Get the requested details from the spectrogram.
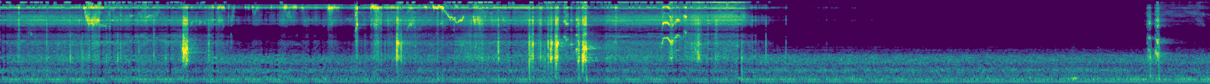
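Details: Microsuction of a large, deep impacted wax plug in an adult man's right ear canal, which was causing reduced hearing: high, steady suction hiss with scraping crackles and squeaks as wax is drawn into the tip, then the hiss clears.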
